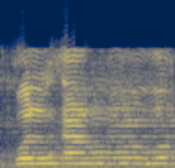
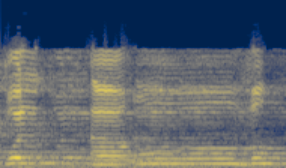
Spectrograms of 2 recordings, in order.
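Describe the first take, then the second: First: It is read smoothly in one go. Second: It is read haltingly, with stumbling. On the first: The reader is fluent. "kalau yang lancar cuma sekali baca" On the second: The reader is not fluent. "Yang nggak lancar"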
